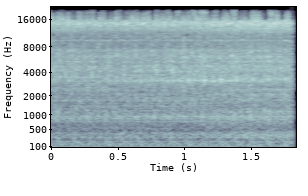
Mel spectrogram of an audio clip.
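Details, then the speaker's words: 3.0 TDI diesel after a high-pressure fuel pump conversion (the CP3 blew up), run briefly with no coolant in the system. A steady, even idle clatter with no misses and no fuel leaks: normal idle. "no fuel leaking there no fuel leaking there it's right running life is good"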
